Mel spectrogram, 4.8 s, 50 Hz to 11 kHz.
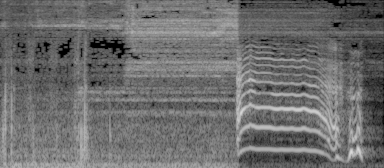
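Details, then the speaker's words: Junkyard Mk3 Supra turbo block on a 100 PSI leak-down test: a steady rushing hiss of air from the crankcase shows compressed air escaping past the piston rings. The owner suspects maybe just one cylinder has bad rings. "Maybe just one cylinder has bad rings. So when you're doing a leak down test, obviously you want as little leakage as possible."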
